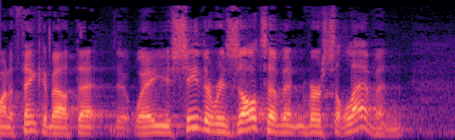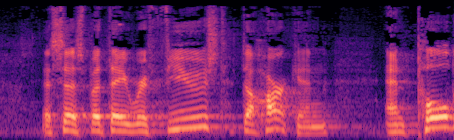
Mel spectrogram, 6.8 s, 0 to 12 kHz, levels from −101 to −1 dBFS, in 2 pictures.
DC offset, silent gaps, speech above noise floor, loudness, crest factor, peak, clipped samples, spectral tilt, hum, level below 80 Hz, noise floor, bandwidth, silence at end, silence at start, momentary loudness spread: under 0.1%; none; 32 dB; -24 LUFS; 20 dB; -4 dBFS; under 0.1%; -5 dB/octave; none; -68 dBFS; -55 dBFS; 11 kHz; 0 s; 0 s; 12 LU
